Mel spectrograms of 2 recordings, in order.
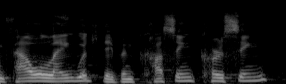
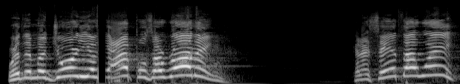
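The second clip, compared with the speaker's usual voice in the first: loud, high preacher's delivery; impassioned preaching; 9 semitones higher, 10 dB louder than usual. Acted. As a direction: drive it home to the congregation at full volume. Preaches at full force.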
